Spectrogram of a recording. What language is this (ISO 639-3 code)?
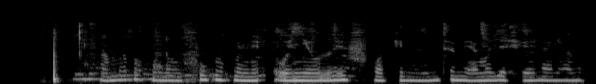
swa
